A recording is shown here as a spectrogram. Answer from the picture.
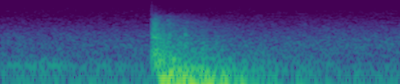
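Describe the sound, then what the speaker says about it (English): A door in The Longest Journey video game is broken down with one sudden heavy thud and a short rumbling decay, close and loud against a quiet background. "If you don't open, we'll break down the door."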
